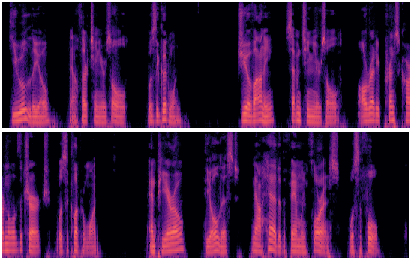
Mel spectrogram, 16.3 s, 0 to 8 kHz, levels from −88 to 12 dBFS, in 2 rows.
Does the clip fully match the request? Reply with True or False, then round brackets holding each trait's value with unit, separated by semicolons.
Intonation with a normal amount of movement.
True (3.9 semitones)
